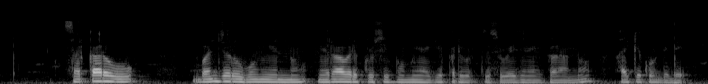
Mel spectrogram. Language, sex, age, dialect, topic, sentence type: Kannada, male, 18-24, Mysore Kannada, agriculture, statement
